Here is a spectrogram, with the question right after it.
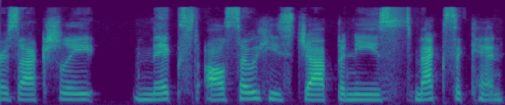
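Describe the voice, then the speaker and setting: An unremarkable speaking voice from a woman with an American accent, fairly high in pitch, at a moderate pace, dry and close with no echo against a quiet background. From Los Angeles, California. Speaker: radio journalist, co-host of a series. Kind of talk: interview conversation.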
